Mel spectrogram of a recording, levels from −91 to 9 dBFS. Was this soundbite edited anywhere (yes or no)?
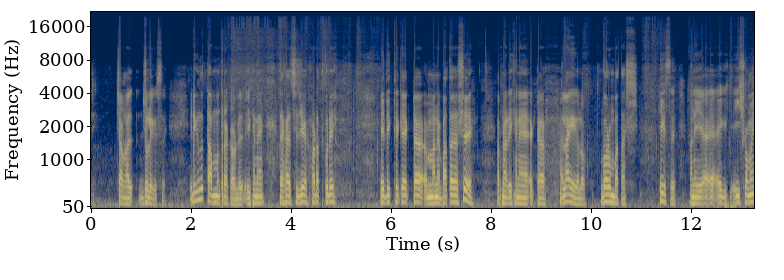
no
